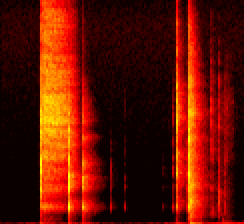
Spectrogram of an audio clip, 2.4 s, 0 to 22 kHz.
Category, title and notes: Soundscapes > Other
Sound of opening a beer can. I used a Zoom H1n mounted on a mini tripod stand.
